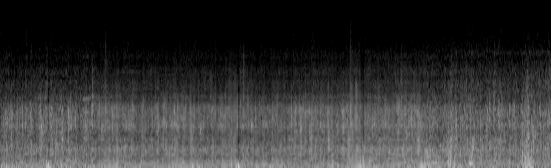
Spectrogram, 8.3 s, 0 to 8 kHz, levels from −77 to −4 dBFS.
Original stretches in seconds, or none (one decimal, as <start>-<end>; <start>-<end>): 0.0-1.4; 6.4-8.3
